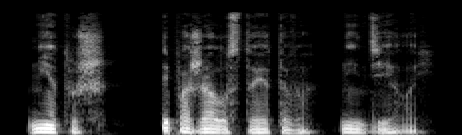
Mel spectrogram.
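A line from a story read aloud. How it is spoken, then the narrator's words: Quiet request. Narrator (Russian): тихонько попросила она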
